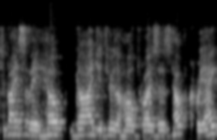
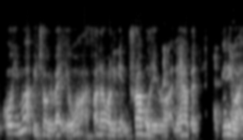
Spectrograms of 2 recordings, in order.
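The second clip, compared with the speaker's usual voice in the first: ordinary delivery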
